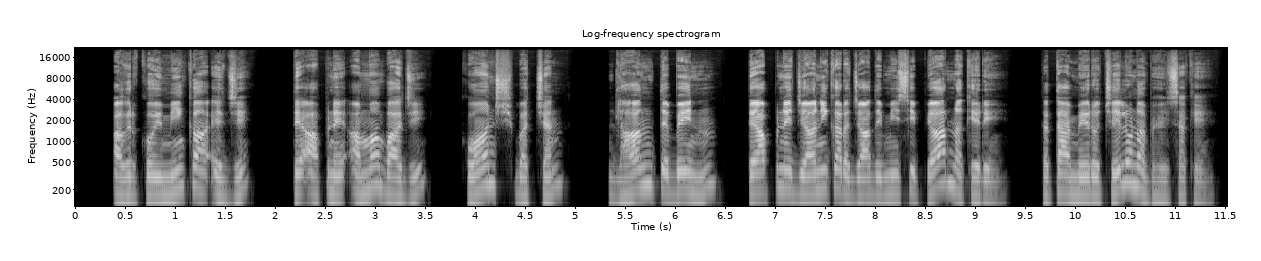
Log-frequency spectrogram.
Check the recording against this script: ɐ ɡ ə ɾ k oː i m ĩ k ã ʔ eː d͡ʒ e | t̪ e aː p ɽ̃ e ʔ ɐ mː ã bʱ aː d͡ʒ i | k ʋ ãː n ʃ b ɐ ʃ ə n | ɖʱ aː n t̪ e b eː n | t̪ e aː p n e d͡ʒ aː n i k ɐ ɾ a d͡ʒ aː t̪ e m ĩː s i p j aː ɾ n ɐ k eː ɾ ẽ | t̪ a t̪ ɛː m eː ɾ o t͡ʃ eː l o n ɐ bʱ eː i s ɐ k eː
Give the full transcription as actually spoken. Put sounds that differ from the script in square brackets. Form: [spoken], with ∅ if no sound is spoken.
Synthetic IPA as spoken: ɐ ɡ ə ɾ k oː i m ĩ k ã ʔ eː d͡ʒ e | t̪ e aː p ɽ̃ e ʔ ɐ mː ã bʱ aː d͡ʒ i | k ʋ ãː n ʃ b ɐ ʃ ə n | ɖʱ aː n t̪ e b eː n | t̪ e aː p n e d͡ʒ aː n i k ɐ ɾ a d͡ʒ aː [d̪] e m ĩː s i p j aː ɾ n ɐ k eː ɾ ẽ | t̪ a t̪ ɛː m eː ɾ o t͡ʃ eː l o n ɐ bʱ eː i s ɐ k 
